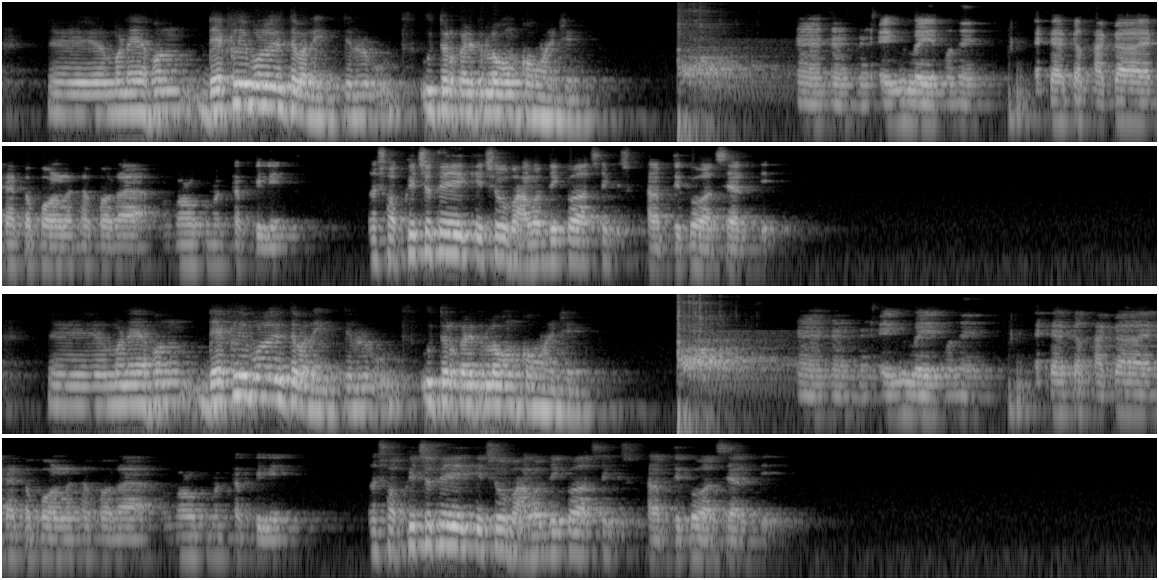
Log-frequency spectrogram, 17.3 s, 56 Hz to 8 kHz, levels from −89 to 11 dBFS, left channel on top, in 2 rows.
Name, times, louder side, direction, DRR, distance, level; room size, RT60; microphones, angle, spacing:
voice 1, 0.4-4.3, left 1 dB, 25° left, 5 dB, 0.9 m, -20 dB
sound 1, 5.1-6.4, right 5 dB, 50° right, 0.6 m, -32 dB
voice 2, 6.0-7.3 7.9-10.3 10.6-10.8 11.4-14.5, left 3 dB, 70° left, 10 dB, 0.6 m, -25 dB
10.5 x 6.4 x 2.8 m, 0.71 s
head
